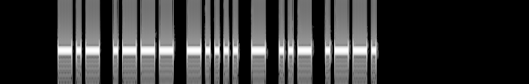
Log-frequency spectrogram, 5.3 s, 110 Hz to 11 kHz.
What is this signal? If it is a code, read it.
Morse code, heard as a keyed tone, about 26 wpm, 700 Hz. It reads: KJ6TUP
